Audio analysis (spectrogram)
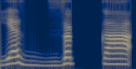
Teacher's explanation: یزکا میں زا سختی سے پڑھنا ہے، یعنی کہ دونوں دانتوں کو ملاتے ہوئے، یزکا سختی کے ساتھ، یذکرو، یذکرو، یز میں آپ محسوس کر سکتے ہیں آواز کیسے باریک ہو رہی ہے۔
